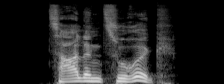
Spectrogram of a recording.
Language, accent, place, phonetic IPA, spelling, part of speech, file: German, Germany, Berlin, [ˌt͡saːlən t͡suˈʁʏk], zahlen zurück, verb, De-zahlen zurück.ogg
- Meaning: inflection of zurückzahlen: 1. first/third-person plural present 2. first/third-person plural subjunctive I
